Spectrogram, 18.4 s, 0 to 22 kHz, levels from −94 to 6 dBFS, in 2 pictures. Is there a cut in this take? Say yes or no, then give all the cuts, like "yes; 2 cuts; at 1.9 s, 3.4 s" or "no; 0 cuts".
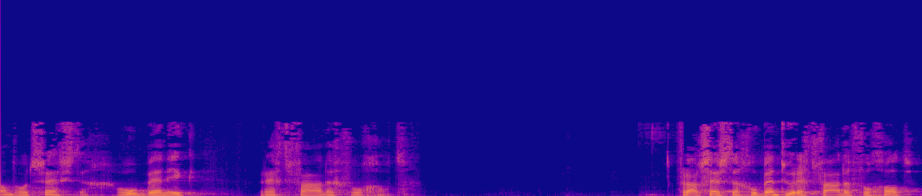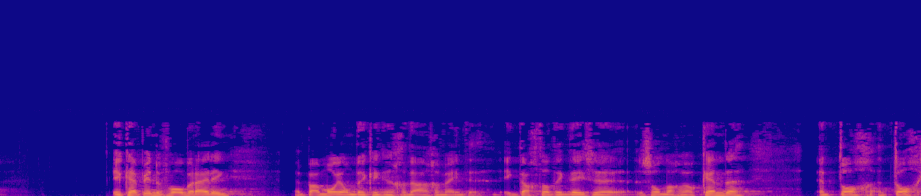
no; 0 cuts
